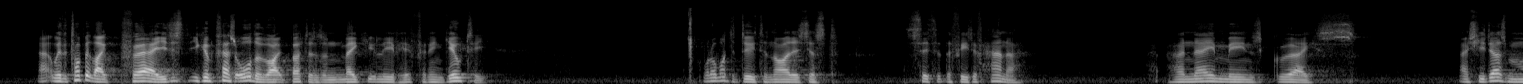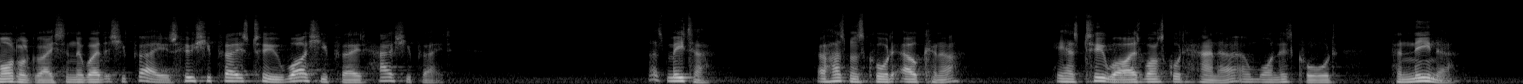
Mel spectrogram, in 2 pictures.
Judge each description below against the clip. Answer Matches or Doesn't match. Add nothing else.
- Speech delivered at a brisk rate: Doesn't match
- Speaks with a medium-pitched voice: Doesn't match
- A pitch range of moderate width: Matches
